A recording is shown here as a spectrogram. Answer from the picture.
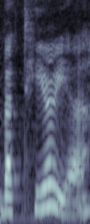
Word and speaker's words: bacteria: The I in bacteria has a long E sound, but the E in bacteria has a short I sound.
